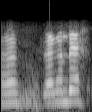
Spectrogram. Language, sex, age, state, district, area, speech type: Bodo, female, 30-45, Assam, Udalguri, urban, conversation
